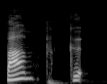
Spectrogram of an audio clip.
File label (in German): "banpuku", japanische maedchennamen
